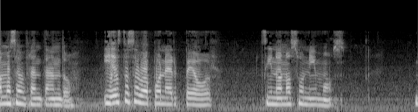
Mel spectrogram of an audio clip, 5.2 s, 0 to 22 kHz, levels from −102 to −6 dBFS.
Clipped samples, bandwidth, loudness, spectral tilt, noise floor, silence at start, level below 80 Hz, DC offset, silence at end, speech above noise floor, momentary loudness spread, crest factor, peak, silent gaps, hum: under 0.1%; 8.2 kHz; -28 LUFS; -5.5 dB/octave; -56 dBFS; 0 s; -60 dBFS; under 0.1%; 0 s; 29 dB; 12 LU; 18 dB; -10 dBFS; none; none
